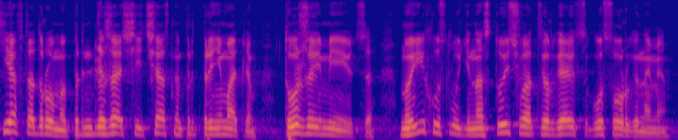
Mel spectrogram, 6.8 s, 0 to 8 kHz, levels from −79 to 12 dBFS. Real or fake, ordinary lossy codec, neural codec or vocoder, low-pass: real; none; none; none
